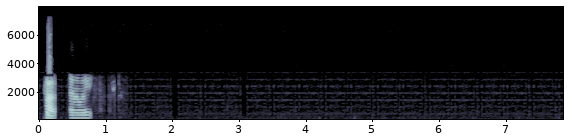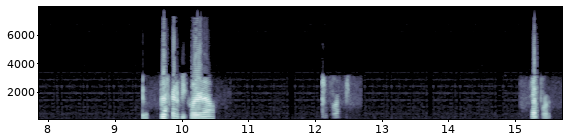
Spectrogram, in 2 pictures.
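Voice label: Simulcast police department, scanner audio trunk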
